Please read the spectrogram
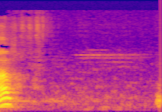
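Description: Faint scratching of a pen writing on paper, right after the end of a spoken word.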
